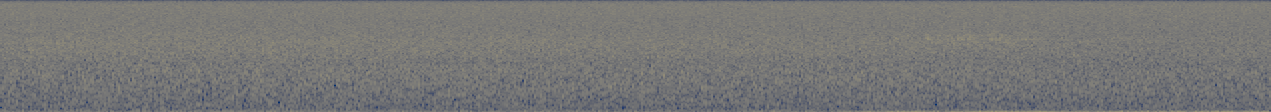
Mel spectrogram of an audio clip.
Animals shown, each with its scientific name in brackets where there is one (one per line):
Ovenbird (Seiurus aurocapilla)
